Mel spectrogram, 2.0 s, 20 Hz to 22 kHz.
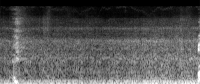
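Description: Steady low drone of a 2005 Ford F-250's 6.0 Power Stroke V8 turbodiesel and road noise, heard inside the cab while driving.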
